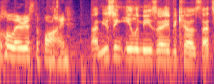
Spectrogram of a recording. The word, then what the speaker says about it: Illumise: I'm using Illumise because that's how the anime pronounced it, and that's how I've known it for years.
